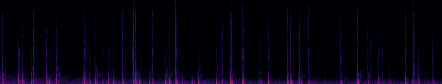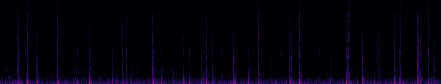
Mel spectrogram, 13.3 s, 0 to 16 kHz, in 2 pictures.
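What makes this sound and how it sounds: Rapid, irregular tapping on a plastic Final Fantasy 8 video game case produces dozens of short, dry clicks with no ring. The taps are quiet and crisp over a steady low hum.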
